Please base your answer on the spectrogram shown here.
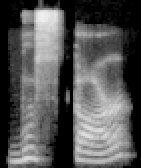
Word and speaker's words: buscar: And when we pronounce them, buscar, sacar, and, or I'm sorry, that's llegar's and GAR. Sacar, okay? Then that C is like a K, right? Buscar and sacar.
